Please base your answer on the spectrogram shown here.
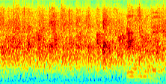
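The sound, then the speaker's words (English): An audience clapping in praise at a church revival meeting: a faint, steady, dense wash of applause, with a voice briefly rising near the end. “Give the Lord a hand clap of praise for allowing us.”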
